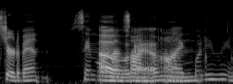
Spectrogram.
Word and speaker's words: Sturtevant: maiden name super long nobody knows how to pronounce it what is it it's it's stur event same one on do mean on Facebook yeah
